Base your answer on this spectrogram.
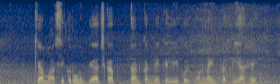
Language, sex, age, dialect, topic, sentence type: Hindi, male, 41-45, Marwari Dhudhari, banking, question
